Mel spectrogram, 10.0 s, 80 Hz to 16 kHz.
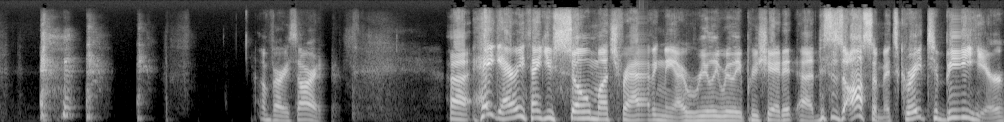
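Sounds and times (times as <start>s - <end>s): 
harsh coughing: 0.4s - 1.6s
speech: 2.6s - 3.6s, 4.5s - 10.0s.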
